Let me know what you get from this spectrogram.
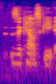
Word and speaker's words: Czajkowski: So as far as our bad nurse story for this week, this is the story of Dennis Zakowski. I guess is how you say that. Does that sound right? – Yeah. – Okay. Dennis Zakowski, and it's spelled C-Z-A-J-K-O-W-S-K-I.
